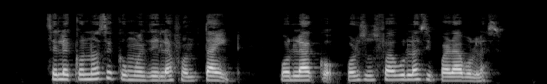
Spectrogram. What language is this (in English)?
Spanish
